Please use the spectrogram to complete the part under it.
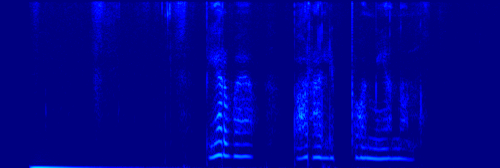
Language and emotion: Russian, sad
